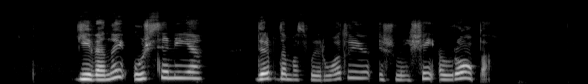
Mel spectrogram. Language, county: Lithuanian, Kaunas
